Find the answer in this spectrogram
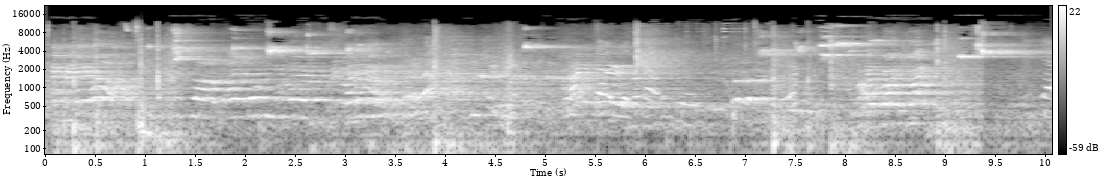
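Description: Basketball being dribbled and bouncing on a hardwood gym floor, with players and onlookers talking and calling out throughout, all echoing in a large hall.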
